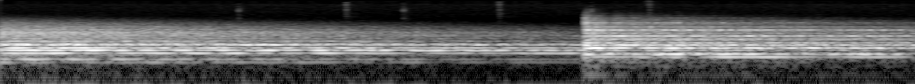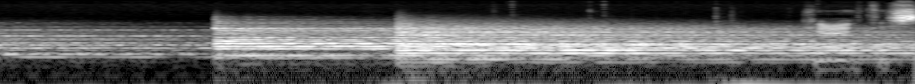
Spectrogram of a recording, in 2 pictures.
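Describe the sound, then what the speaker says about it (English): Distorted, reverb-drenched synth patch from Logic Pro for a song remake, playing sustained harmonic chords in four blocks, each restruck with a sharp onset and a slow fading tail; loud and steady, with no voices. "Now I have some distortion here."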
